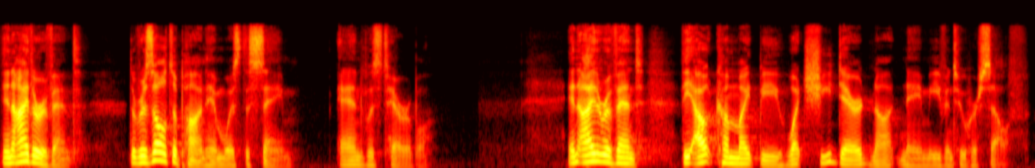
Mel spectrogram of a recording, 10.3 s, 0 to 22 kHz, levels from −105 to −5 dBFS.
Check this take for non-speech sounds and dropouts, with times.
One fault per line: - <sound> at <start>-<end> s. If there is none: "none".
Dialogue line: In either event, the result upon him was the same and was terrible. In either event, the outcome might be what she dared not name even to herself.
none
